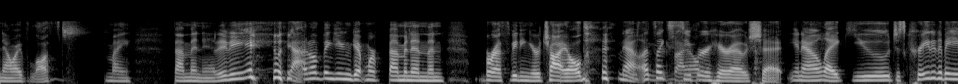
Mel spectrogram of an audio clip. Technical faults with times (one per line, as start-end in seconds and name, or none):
0.65-1.07 call audio freeze
6.93-7.42 jitter buffer speed-up
7.84-9.51 jitter buffer speed-up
